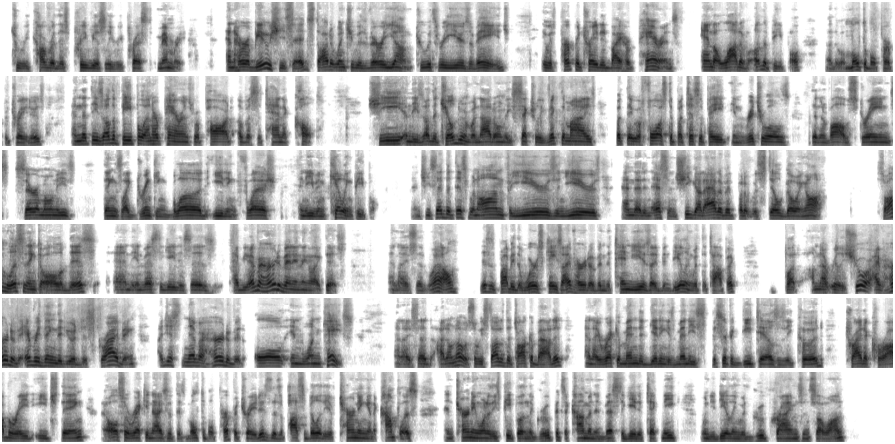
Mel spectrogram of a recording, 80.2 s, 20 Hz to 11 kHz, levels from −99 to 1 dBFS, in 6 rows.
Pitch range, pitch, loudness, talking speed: 115-140 Hz, 125 Hz, -15 LUFS, 180 wpm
